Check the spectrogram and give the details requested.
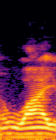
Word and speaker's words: while: comando Uai o aio escreve o aio o a e l tá em inglês a pronúncia né Uai o enquanto então como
